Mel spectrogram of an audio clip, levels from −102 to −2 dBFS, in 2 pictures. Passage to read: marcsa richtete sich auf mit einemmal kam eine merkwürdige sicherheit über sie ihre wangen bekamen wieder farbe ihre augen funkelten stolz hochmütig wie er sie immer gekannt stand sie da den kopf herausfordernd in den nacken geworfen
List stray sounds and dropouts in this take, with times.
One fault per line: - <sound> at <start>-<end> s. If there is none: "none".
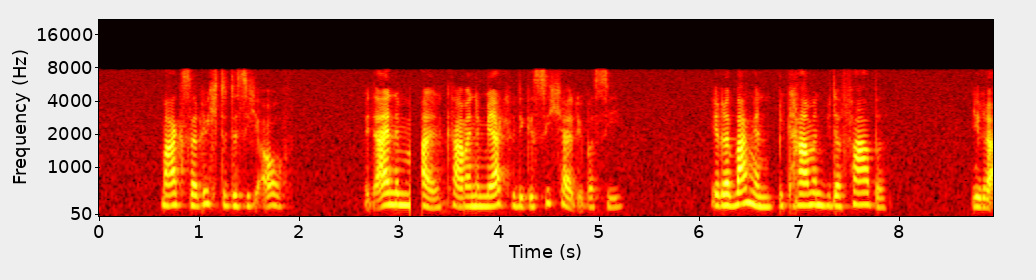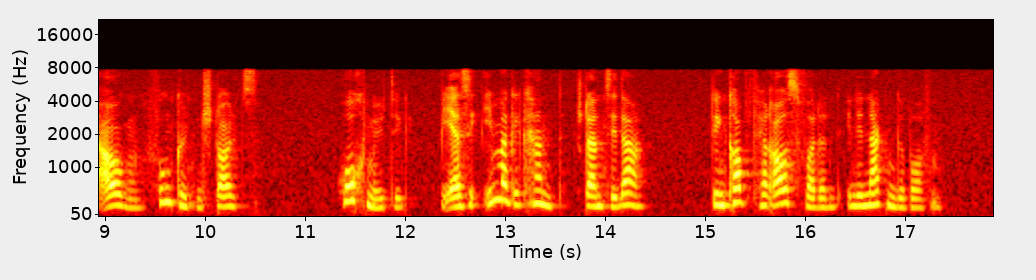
- dropout at 3.1-3.2 s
